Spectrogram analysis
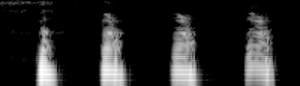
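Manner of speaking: brief high chuckle in a few bursts; short chuckle. Real, not acted. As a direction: chuckle at your own remark. Joking about Smyslov's near miss.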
